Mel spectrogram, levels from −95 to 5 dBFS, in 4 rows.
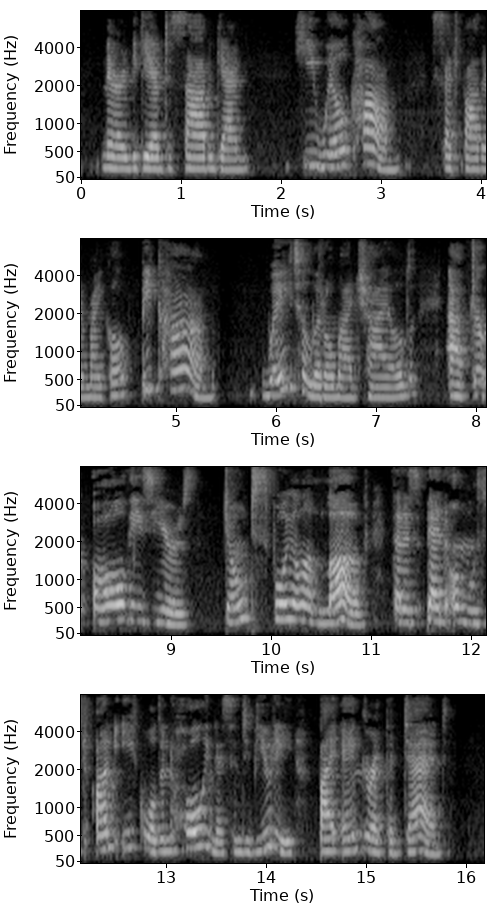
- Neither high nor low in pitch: No, high, 220 Hz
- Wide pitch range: No, average, 4.7 semitones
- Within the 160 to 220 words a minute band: No, average, 150 wpm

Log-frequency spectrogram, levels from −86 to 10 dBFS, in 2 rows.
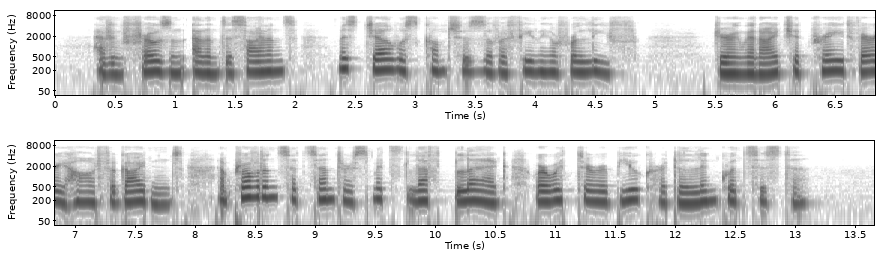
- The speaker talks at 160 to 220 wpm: Yes, average, 170 wpm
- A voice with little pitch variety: Yes, narrow, 2.2 semitones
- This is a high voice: No, medium, 180 Hz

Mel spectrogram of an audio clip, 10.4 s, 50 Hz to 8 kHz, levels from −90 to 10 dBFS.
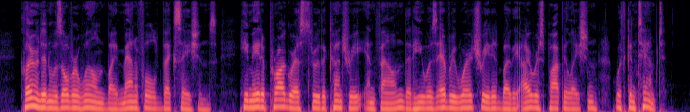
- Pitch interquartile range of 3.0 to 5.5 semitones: No, narrow, 2.6 semitones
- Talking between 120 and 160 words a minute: Yes, average, 150 wpm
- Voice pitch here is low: Yes, low, 120 Hz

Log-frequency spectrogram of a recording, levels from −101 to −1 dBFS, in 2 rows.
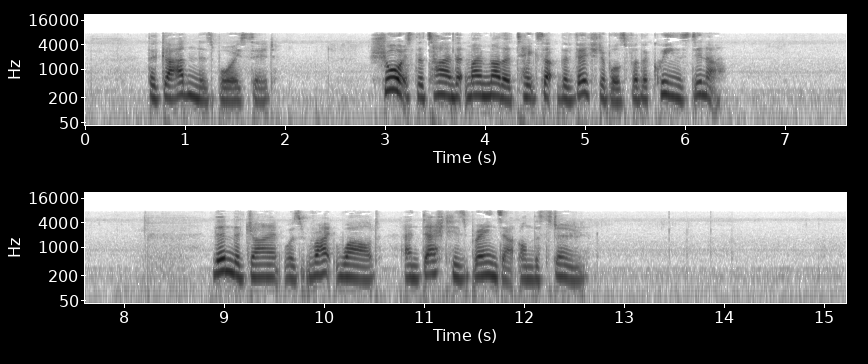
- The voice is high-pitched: Yes, high, 195 Hz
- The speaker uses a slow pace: Yes, slow, 130 wpm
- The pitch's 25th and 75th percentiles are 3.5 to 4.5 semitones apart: Yes, average, 3.9 semitones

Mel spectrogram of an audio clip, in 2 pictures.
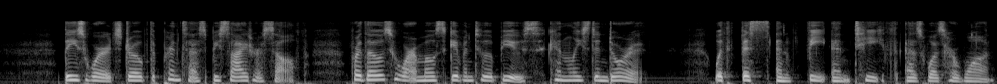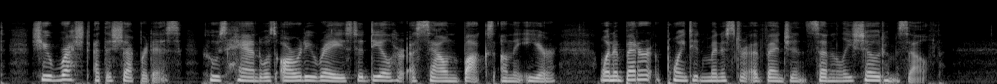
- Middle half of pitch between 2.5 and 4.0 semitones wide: Yes, average, 2.8 semitones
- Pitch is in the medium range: Yes, medium, 175 Hz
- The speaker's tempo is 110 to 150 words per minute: No, average, 175 wpm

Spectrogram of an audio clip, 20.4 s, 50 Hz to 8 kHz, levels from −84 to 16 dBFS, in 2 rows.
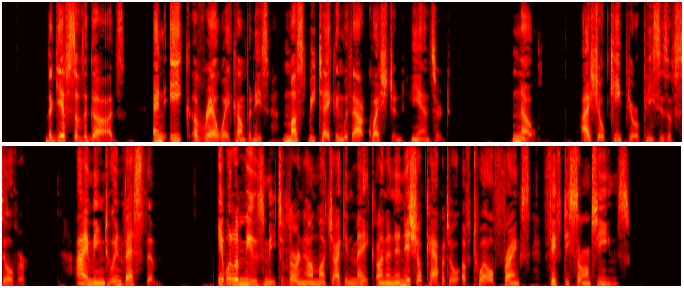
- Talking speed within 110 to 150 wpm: Yes, average, 145 wpm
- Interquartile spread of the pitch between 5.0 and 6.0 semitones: Yes, wide, 5.6 semitones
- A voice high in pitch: No, medium, 160 Hz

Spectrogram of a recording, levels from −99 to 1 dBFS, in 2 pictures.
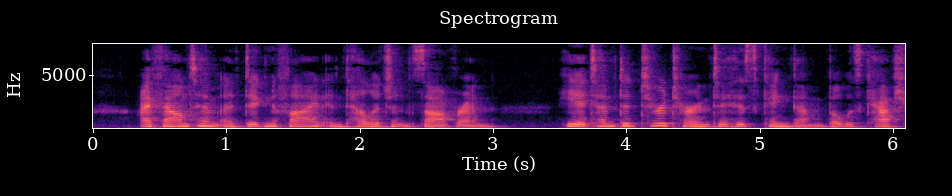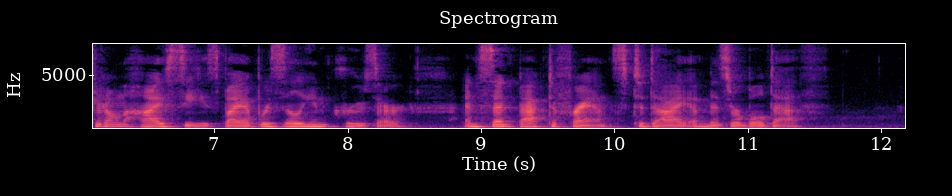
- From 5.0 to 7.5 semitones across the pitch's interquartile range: No, average, 3.5 semitones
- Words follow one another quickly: No, average, 170 wpm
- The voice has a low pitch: No, medium, 165 Hz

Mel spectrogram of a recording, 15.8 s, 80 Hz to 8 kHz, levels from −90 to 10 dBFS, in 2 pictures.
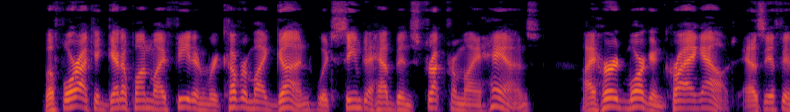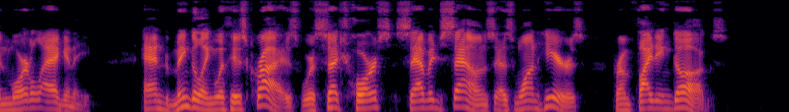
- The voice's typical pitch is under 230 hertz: Yes, medium, 140 Hz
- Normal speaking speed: Yes, average, 175 wpm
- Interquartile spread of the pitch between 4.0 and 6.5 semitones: Yes, wide, 5.4 semitones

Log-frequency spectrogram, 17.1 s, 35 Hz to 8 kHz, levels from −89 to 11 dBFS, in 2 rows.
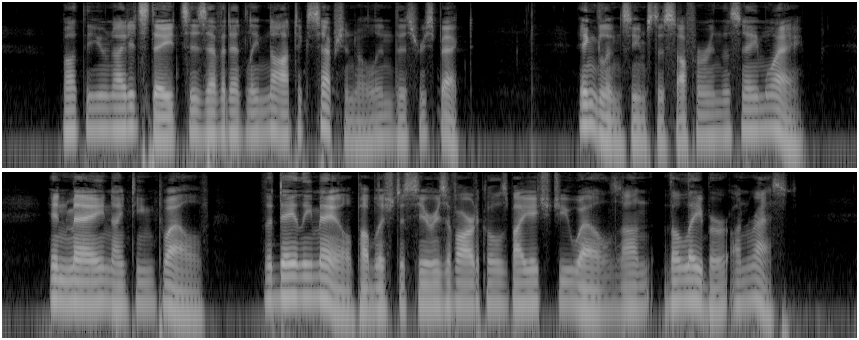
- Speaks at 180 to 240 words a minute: No, slow, 135 wpm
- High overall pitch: No, low, 105 Hz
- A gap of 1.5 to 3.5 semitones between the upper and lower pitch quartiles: No, average, 3.9 semitones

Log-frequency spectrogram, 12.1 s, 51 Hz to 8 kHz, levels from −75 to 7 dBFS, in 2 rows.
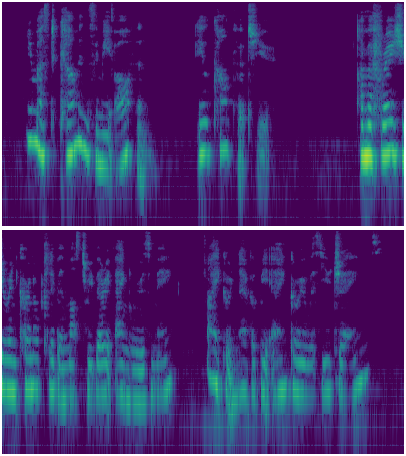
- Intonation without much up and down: No, average, 4.6 semitones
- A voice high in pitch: Yes, high, 215 Hz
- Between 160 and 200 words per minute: No, average, 150 wpm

